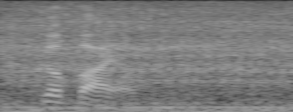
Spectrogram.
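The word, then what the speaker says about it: Göweil: it for me and he said it's the vile like good file but just go file I've heard two bile I've heard go wild I've heard who while the wheel I don't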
